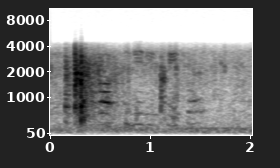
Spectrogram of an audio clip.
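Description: A small dog lapping milk from a plastic cup held to its muzzle: a few irregular wet slurps, the loudest about a quarter second in, with faint voices behind.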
